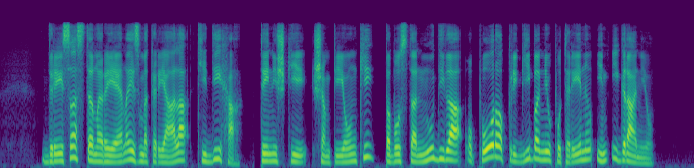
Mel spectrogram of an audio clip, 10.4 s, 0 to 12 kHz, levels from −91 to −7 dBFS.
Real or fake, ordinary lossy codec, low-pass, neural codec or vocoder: fake; none; 7.2 kHz; codec, 16 kHz, 1 kbps, FunCodec, trained on Chinese and English, 50 frames a second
